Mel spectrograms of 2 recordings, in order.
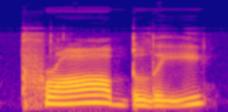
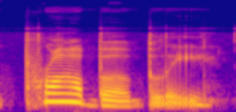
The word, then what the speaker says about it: probably: the same uh situation as you can say probably with two syllables or probably with three syllables i'm going to choose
